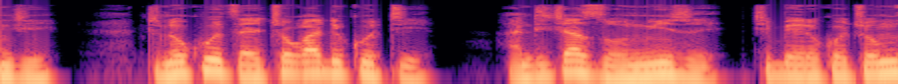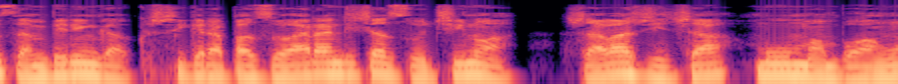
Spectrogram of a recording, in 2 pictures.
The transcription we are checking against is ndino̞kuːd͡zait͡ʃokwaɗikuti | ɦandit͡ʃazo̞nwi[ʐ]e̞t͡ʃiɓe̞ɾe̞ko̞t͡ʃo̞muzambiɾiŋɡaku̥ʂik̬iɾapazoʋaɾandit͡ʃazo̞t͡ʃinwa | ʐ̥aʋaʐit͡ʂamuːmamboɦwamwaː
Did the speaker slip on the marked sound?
no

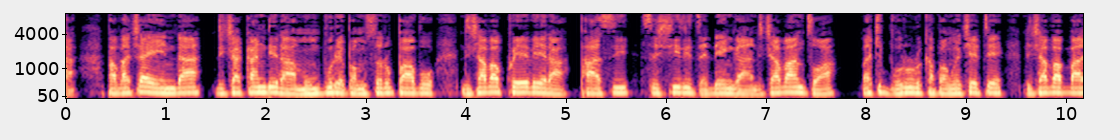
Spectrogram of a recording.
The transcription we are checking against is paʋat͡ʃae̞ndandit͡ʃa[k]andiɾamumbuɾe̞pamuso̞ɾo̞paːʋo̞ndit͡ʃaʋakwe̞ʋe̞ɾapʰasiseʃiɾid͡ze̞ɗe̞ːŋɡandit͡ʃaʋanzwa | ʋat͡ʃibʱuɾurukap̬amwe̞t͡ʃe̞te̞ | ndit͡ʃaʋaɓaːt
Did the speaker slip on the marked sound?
no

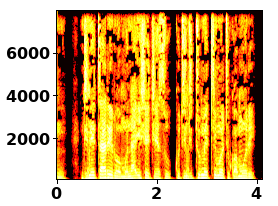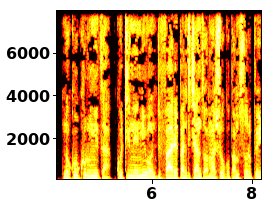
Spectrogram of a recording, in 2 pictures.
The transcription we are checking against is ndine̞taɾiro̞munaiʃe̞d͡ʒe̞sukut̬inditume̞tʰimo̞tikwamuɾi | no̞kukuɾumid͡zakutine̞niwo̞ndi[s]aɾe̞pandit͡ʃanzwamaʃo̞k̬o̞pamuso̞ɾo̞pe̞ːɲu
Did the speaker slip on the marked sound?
yes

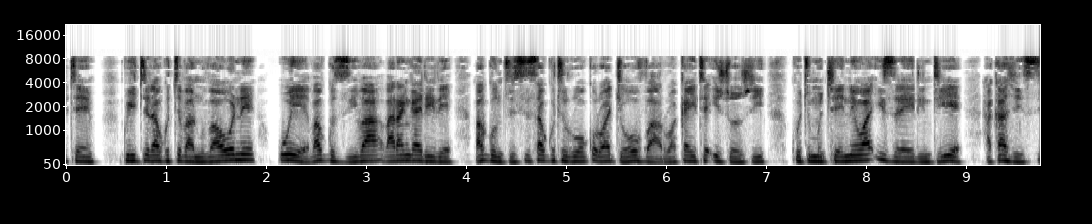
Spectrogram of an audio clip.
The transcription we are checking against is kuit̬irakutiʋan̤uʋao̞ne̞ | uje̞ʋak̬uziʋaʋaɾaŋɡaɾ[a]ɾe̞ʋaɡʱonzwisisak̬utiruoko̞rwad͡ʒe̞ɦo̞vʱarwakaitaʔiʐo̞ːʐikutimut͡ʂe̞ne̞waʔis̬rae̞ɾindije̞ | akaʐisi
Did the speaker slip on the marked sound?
yes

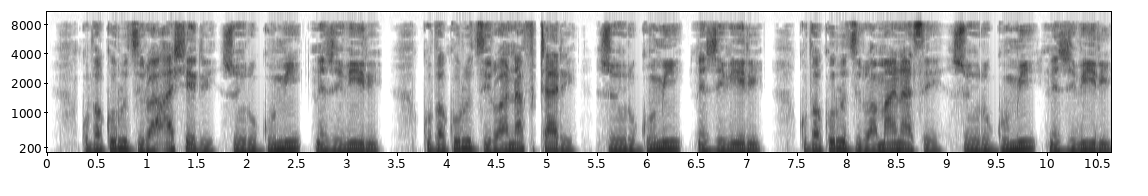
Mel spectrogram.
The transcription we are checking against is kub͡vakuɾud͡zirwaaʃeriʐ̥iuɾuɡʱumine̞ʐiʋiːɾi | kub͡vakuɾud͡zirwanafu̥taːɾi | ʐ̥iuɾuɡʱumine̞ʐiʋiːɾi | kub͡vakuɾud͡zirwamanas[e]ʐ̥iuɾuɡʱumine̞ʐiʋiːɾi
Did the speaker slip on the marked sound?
no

